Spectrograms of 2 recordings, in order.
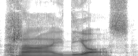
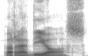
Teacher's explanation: the ro needs to be a voiceless initial sound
